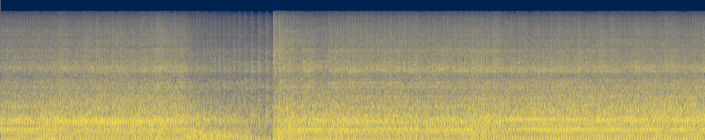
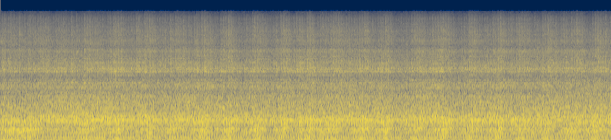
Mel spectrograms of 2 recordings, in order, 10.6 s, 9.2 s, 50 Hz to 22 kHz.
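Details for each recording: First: Troy-Bilt Bronco MTD riding mower after transaxle fix (broken spring replaced), deck bracket welded, blades changed: single-cylinder engine runs evenly with brief dip as it pulls away, then settles; runs and drives normally. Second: Troy-Bilt Bronco 42-inch, 18.5 hp riding mower after a broken transaxle spring was replaced and it drives again: engine chugs unevenly at steady throttle with a loping beat; runs rough, owner considers cleaning the carburetor or drilling out the low-side jet.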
